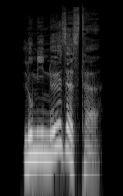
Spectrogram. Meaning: inflection of luminös: 1. strong/mixed nominative/accusative feminine singular superlative degree 2. strong nominative/accusative plural superlative degree
- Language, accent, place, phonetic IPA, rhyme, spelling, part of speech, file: German, Germany, Berlin, [lumiˈnøːzəstə], -øːzəstə, luminöseste, adjective, De-luminöseste.ogg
